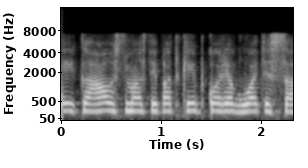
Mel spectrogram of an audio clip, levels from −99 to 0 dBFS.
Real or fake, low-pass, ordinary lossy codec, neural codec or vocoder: fake; 7.2 kHz; MP3, 96 kbps; codec, 16 kHz, 4.8 kbps, FACodec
